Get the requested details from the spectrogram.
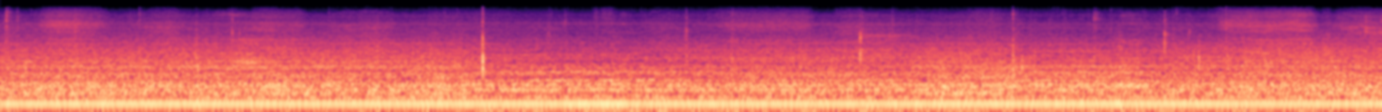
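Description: A fluorescent lamp hums steadily nearby.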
